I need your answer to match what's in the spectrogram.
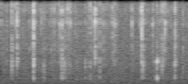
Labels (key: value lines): label: ambient
recorder: HydroMoth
